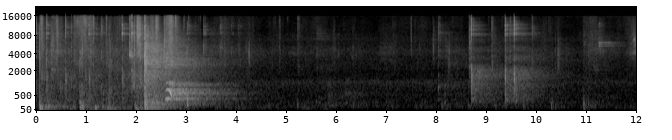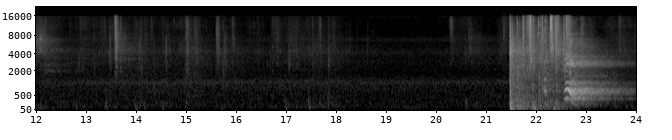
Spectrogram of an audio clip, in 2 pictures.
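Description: A table tennis ball clicks quickly back and forth off bats and the table in an echoing hall.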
